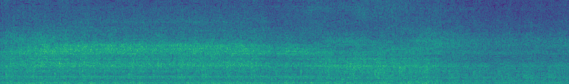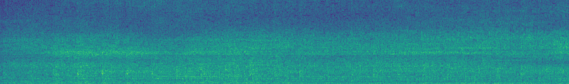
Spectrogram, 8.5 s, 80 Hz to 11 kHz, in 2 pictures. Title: BMW E38 740i , M60B40 strange knocking noise, ticking noise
